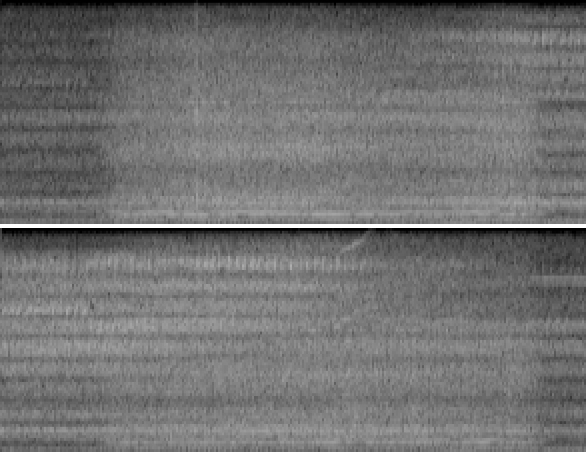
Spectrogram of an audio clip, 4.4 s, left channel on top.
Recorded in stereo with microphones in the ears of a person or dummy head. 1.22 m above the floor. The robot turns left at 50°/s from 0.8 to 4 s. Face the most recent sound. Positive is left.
turn(degrees=145)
